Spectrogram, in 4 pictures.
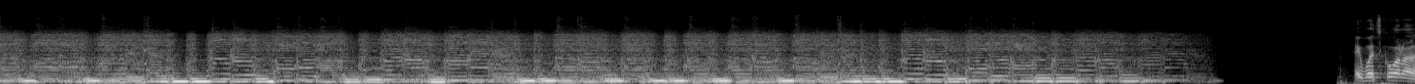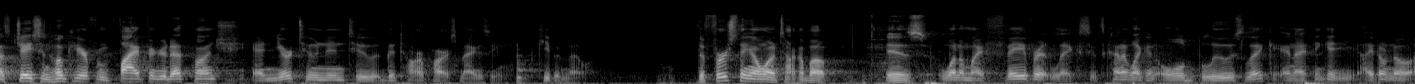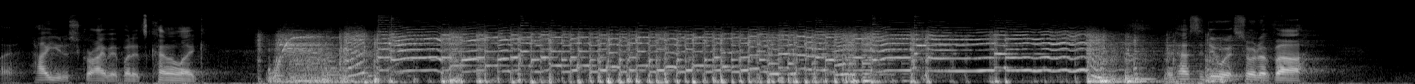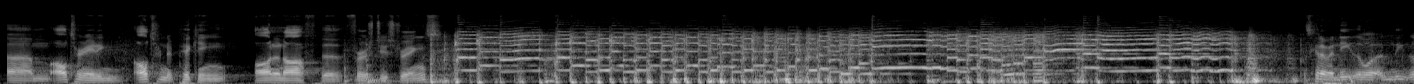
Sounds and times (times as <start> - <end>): Electric guitar: 0.0 - 12.2, 30.8 - 40.8, 46.2 - 55.8
Speech: 13.5 - 20.1, 21.1 - 30.4, 40.0 - 41.5, 42.5 - 46.9, 55.5 - 56.5.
